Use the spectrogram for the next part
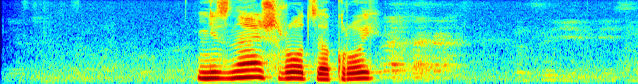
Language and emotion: Russian, angry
